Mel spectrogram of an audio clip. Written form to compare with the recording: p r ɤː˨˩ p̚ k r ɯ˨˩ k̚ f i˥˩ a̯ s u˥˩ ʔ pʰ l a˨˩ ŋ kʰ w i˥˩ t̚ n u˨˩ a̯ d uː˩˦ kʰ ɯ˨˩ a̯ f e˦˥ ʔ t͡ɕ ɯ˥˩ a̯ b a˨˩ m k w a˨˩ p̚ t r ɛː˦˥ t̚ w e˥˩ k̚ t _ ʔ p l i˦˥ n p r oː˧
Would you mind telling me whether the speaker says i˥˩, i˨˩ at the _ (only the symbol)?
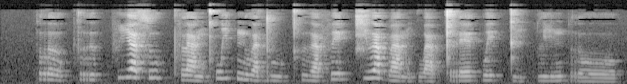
i˨˩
